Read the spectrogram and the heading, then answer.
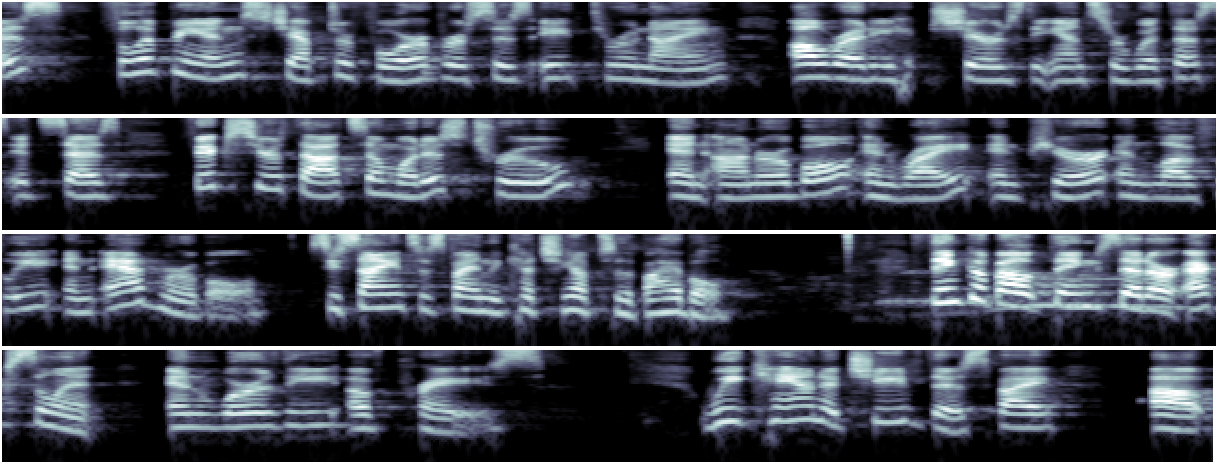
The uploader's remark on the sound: recorded live on June 19th at Newark United Pentecostal Church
